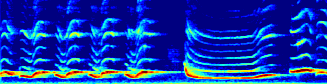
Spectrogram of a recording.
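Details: Black-throated laughingthrush song with rippling, wavering whistles repeated in a steady series, then a long swooping note that plunges and slowly rises, ending in a bright short upslurred phrase.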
